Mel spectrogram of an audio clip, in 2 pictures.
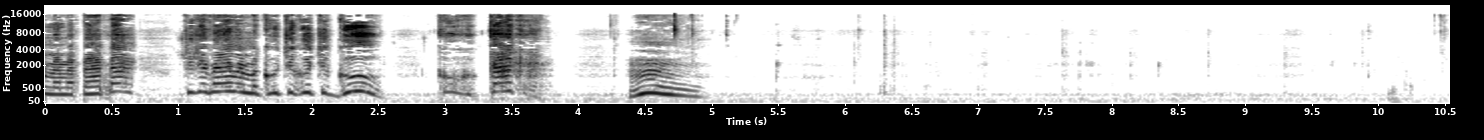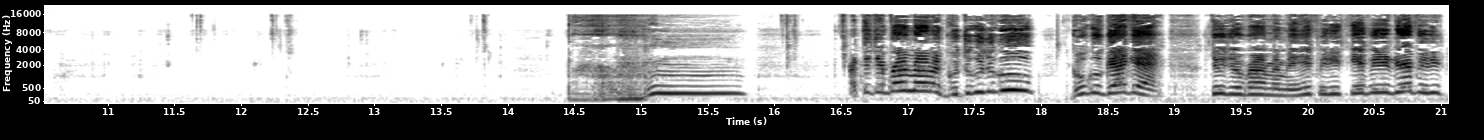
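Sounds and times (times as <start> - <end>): chewing and wet mouth clicks: 4.2 - 14.5.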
